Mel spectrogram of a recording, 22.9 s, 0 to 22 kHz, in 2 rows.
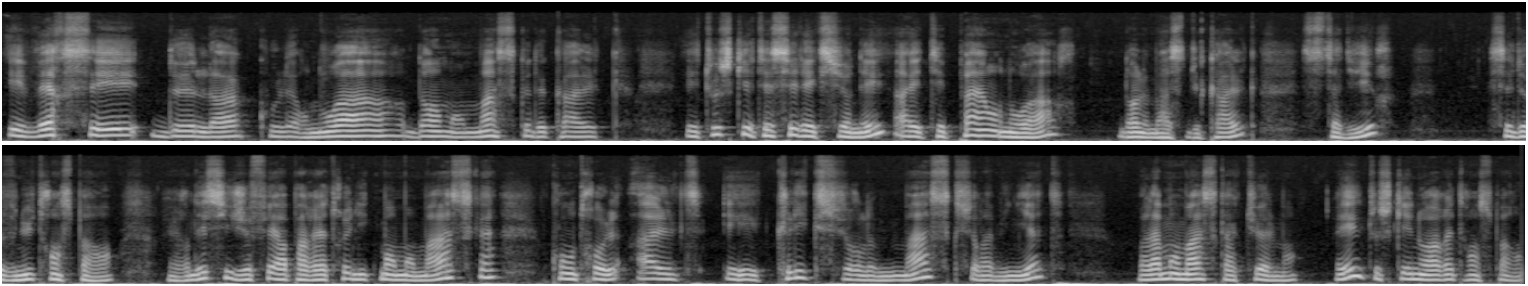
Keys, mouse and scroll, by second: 2.1-4.0 drag, 19.1 ctrl+alt+click, 22.4 ctrl+alt+click.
